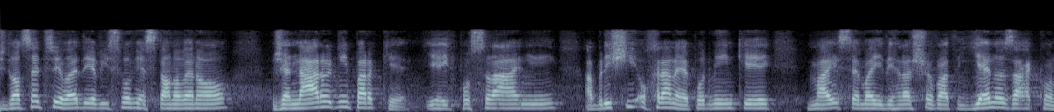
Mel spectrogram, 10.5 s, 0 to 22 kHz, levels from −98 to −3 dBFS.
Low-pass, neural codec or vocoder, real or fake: 7.2 kHz; codec, 16 kHz, 1.1 kbps, Voila-Tokenizer; fake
